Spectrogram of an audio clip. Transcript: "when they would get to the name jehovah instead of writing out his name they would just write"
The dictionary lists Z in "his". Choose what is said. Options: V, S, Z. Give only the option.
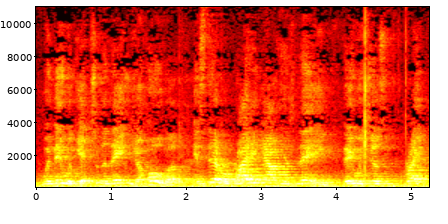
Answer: Z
